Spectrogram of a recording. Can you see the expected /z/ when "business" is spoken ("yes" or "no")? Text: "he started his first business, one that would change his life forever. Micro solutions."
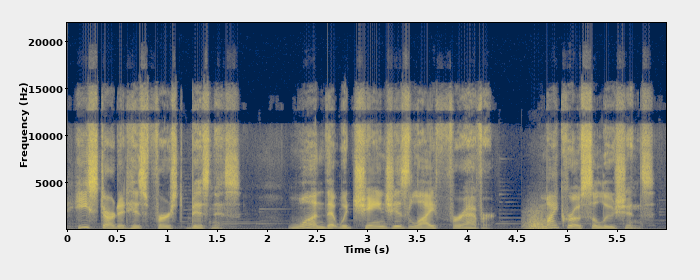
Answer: yes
